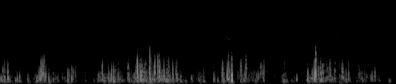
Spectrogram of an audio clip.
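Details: Two young white storklets at a nest in Fohrde, Germany, 28 July 2019 around 3:58 pm, give rapid rasping bursts of clattering and hissing in uneven runs about every half second, reacting in anticipation of feeding as an adult arrives.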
